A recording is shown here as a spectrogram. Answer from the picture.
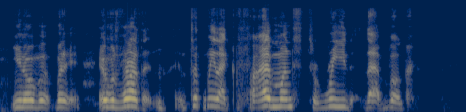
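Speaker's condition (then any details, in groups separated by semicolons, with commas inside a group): Cerebral palsy; wheelchair user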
